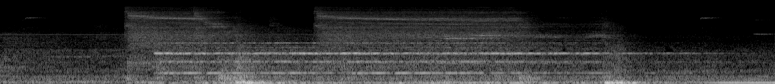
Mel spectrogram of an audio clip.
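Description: Door-closing sequence on a resistor-control Seoul Subway Line 1 train car. A steady high buzzer tone sounds for about three and a half seconds. Then comes a hiss as the sliding doors close, a thump as they shut, and a low hum starting near the end.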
